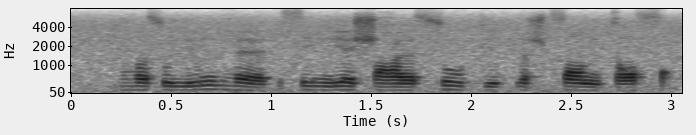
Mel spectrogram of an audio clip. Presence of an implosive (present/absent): absent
